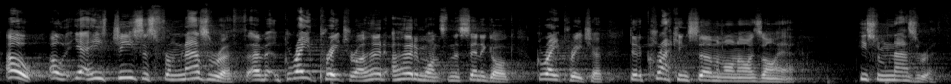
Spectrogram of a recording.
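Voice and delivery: breezy chatter about a famous preacher; casual bystander. Retold or imitated. Preacher voices dismissive crowd member.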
